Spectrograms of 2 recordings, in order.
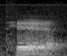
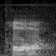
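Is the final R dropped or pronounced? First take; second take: dropped; dropped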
